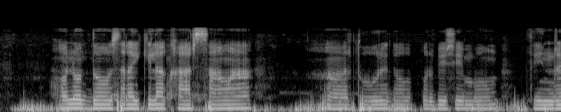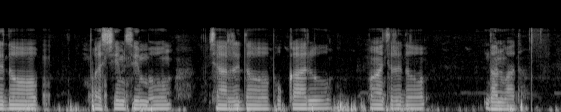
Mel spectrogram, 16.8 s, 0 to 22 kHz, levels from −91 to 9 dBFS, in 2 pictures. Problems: background sounds at intervals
